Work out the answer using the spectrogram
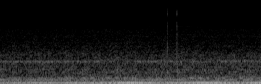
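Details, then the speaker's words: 6th-generation Holden Barina EcoTec engine after replacing the intake VVT solenoid: low, even idle hum with no stumbles, briefly hunting rpm on startup; zero misfire counts on all four cylinders. Normal idle. "so there you go folks as you saw it hunted a little bit on the RPM on Startup but there was no misfire at all"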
